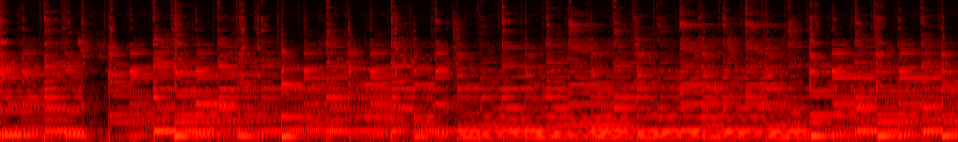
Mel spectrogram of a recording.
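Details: Strummed acoustic guitar music plays throughout. No animal sound can be picked out.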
